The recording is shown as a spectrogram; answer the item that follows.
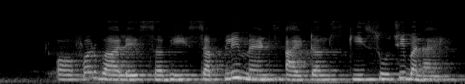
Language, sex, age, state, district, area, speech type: Hindi, female, 18-30, Madhya Pradesh, Gwalior, rural, read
